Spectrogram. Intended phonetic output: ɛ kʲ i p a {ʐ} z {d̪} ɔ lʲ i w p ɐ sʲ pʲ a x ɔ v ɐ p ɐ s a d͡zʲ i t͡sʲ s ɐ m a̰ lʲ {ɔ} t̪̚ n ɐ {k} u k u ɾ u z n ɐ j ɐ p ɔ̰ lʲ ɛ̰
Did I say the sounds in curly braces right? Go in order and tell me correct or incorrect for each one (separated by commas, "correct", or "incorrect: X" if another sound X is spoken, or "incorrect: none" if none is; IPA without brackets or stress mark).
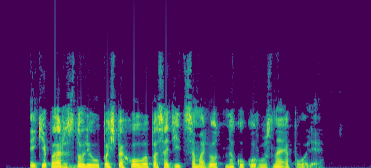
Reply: correct, correct, correct, correct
